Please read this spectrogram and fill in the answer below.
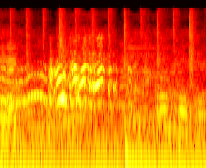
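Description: Male domestic turkey gobbling once, a rapid warbling call of about half a second that starts about half a second in.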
